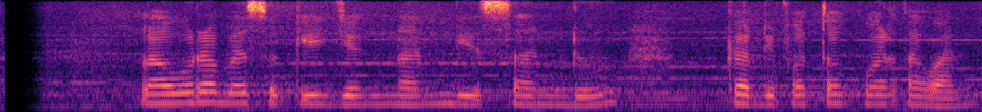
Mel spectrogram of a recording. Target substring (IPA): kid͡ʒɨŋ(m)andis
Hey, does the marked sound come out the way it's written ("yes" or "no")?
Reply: no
